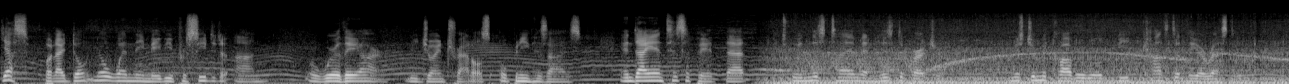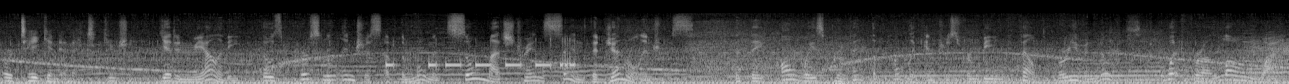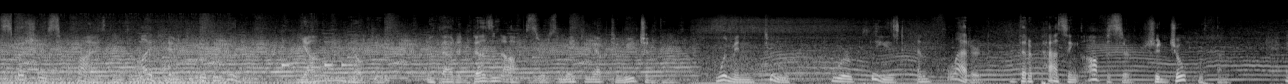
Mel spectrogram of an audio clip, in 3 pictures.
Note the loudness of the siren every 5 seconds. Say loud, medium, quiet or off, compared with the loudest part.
off, loud, loud, loud, loud, loud, off, off.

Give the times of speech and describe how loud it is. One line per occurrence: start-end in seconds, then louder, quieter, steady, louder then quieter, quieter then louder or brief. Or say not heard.
0.0-38.6 steady.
